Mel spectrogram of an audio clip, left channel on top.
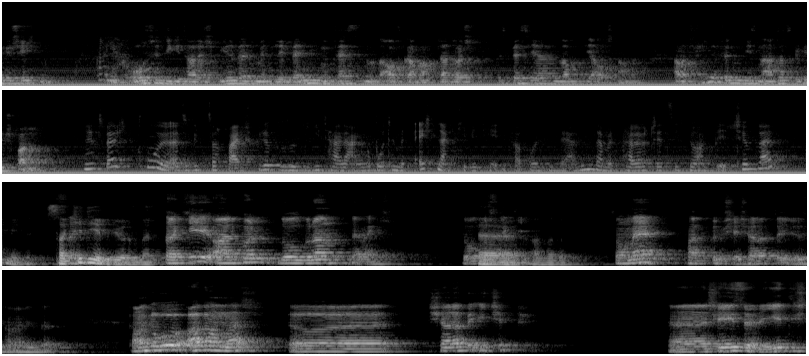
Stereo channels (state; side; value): different; both; correlation 0.00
